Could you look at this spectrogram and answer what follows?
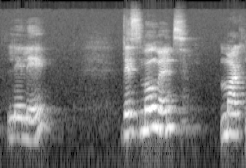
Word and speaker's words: Lehlé: me for years I accepted this mispronunciation of my name unaware of the profound importance of my name's true sound it wasn't up until my time in Canada um for University that I started to assert the pronun pronunciation of my name I Found the courage and the voice to reclaim my identity by asserting the correct pronunciations pronunciation Le this moment marked not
